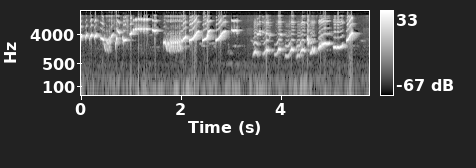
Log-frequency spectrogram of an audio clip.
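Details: Captive white-rumped shama lure song for training birds: high whistled notes swooping down, a buzzy trill, then rapid rising slurred phrases repeated several times a second in a long, varied stream.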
